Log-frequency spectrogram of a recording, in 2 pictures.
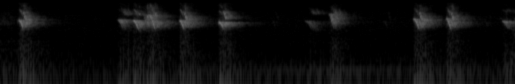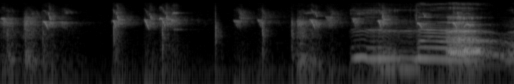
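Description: Small birds chirping: short, sharp, downward-sliding chirps in irregular clusters. Near the end a drawn-out stretching groan joins in.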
